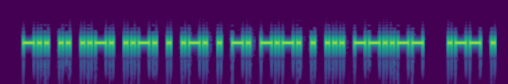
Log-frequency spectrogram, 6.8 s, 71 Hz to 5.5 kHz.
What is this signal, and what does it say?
Morse code, heard as a keyed tone, about 25 wpm, 600 Hz. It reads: DIFFERENCES, WE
